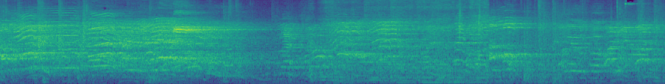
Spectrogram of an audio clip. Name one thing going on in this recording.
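Spectators shout and cheer in an echoing indoor hall.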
